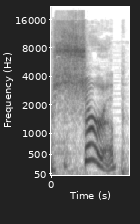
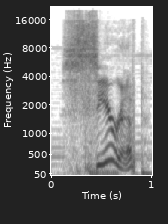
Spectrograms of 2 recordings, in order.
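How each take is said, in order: First: The first syllable does not sound like 'sear'. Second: The first syllable sounds like 'sear'. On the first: This is how the speaker says it. "which is how I say it" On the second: This is how the other person says it. "which is the way that you apparently say it"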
